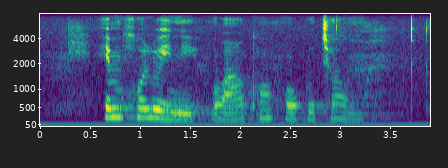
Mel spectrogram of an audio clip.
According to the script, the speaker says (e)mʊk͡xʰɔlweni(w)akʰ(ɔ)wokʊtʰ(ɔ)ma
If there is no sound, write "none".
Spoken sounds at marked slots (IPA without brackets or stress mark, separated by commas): e, w, ɔ, ɔː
